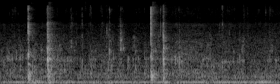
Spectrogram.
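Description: Vegetable pasta boils in an uncovered pot with a soft, steady bubbling, broken by a few sharp pops and spits, and a low hum running underneath; nobody speaks.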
